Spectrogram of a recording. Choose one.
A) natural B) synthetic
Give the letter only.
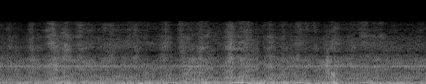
B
